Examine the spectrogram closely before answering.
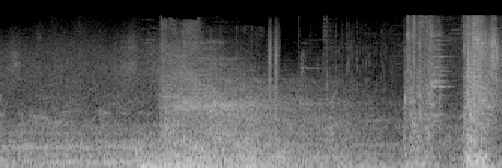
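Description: Video game combat effects of spells and blows clash in bursts.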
